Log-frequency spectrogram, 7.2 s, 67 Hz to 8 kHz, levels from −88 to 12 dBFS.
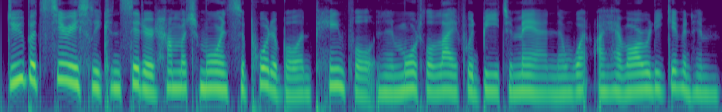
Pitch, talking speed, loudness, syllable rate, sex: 175 Hz, 200 wpm, -20 LUFS, 5.4 syllables/s, female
